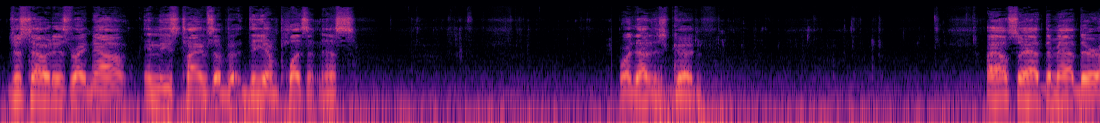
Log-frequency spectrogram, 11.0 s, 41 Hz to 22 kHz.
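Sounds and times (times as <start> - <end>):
low steady hum: 0.0 - 11.0
man chewing: 3.8 - 9.8.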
